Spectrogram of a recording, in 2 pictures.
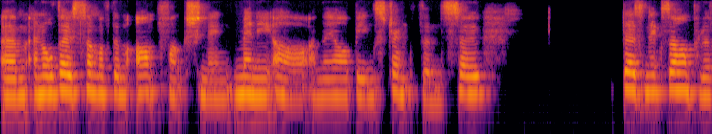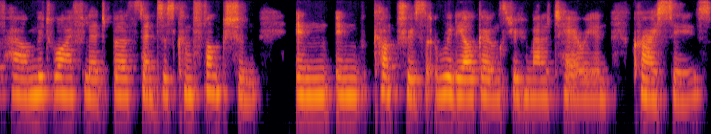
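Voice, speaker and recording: Against a quiet background, a woman with a medium-pitched, dark, mellow, somewhat breathy voice speaks at a moderate pace in a flat monotone. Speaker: webinar moderator. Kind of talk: webinar Q&A moderation. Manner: hesitant, many fillers.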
